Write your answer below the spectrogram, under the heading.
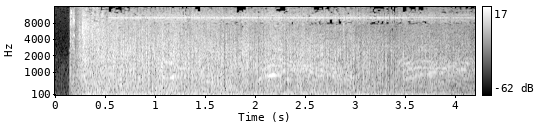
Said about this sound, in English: So that's the explosion that the sound engineer inadvertently captures, and it marks the beginning of the war. It's heard back in LA by the producer, played by Sean Penn.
